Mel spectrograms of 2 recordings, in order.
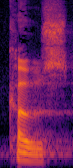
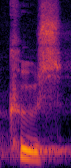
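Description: First: The vowel is a long o sound. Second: The vowel is an oo sound. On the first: The speaker calls it right. "you use the long O there" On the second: The speaker calls it wrong. "instead of Kush or Kus"

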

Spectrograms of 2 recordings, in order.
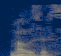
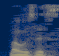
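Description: Both takes have the same delivery.

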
